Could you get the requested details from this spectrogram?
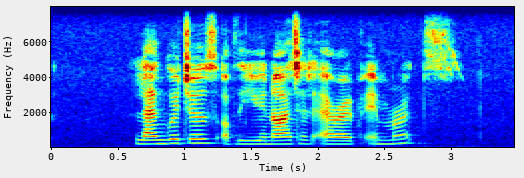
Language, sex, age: English, female, 20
